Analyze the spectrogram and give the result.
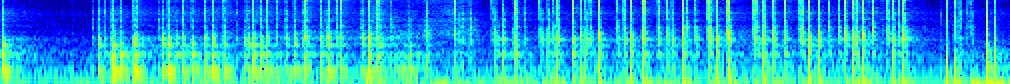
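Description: Long nails tap quickly on the top and front edge of a large, thick, solid wooden end-grain butcher block cutting board. A rapid series of short, dry, bright clicks dies away almost instantly over a faint low hum.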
